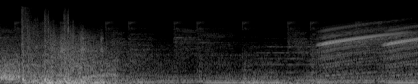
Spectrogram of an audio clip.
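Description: Enemy missiles fire in the mech game Front Mission 3: a quick burst of sharp blasts up front, then a low rumble and a rising whooshing streak near the end.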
